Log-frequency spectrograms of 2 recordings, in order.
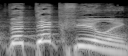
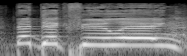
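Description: First: Said in the usual way. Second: Slow, stretched catchphrase for everyone to join; drawn-out call to the crowd. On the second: Acted. [name] leads the audience in his catchphrase, slow and drawn out. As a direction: drag out The dick feeling so the audience chants along. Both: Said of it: "Come on, say it with me".

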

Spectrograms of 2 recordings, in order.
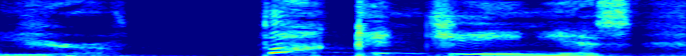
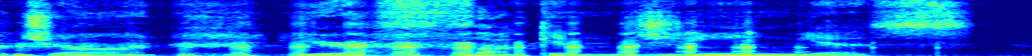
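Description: First: Breathless, high whisper of amazement; awed whisper. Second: Said in the usual way. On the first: Retold or imitated. Teen whispering to his uncle in awe, whispered. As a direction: whisper it like he just saved your life.

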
